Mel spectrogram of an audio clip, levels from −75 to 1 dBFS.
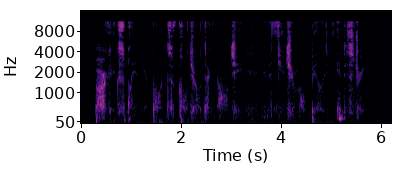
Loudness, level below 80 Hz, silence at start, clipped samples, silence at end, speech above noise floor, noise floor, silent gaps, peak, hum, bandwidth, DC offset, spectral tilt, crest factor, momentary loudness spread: -39 LUFS; -70 dBFS; 0.3 s; under 0.1%; 0.5 s; 32 dB; -72 dBFS; none; -18 dBFS; none; 12 kHz; under 0.1%; -0.5 dB/octave; 24 dB; 19 LU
